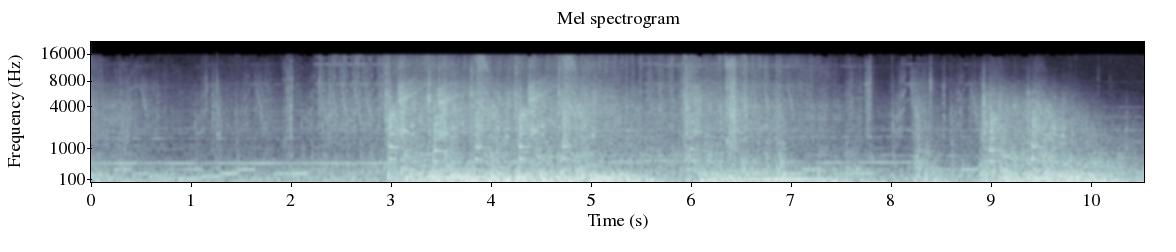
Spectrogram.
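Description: Halo 4 campaign combat on the Requiem level brings heavy booming explosions and bursts of rapid gunfire, loud and dense after a quieter opening with a steady tone, continuing in overlapping waves without speech.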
